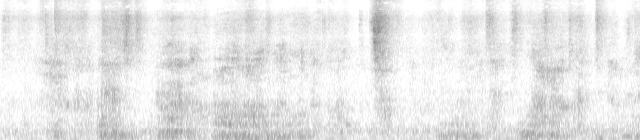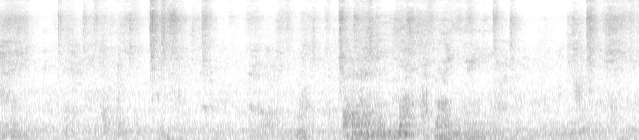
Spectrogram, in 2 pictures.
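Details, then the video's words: Labrador and American Bully at play, giving low, rough growling and grunting bursts in uneven runs every second or so, with a soft whimper among them and no clear sharp barks. "Labrador and American bully playing"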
